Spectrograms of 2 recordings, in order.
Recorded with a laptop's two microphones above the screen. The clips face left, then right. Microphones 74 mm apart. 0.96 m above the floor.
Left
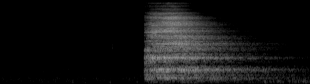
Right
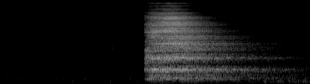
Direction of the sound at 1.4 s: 65° left (ahead or behind).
